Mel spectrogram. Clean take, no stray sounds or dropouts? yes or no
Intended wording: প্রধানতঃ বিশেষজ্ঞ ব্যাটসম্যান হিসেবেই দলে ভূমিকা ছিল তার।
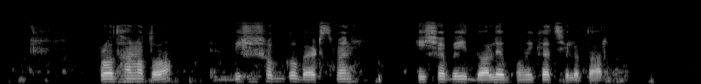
yes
